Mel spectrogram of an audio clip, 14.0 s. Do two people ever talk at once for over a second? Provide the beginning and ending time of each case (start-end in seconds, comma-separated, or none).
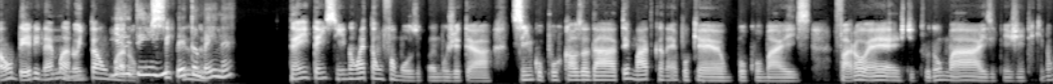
0.6-2.8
